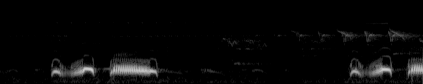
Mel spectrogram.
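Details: Tekukur (spotted dove) singing in the medium, loud 'Kuk 1' style with many fill notes. A two-part mellow coo, a brief hooked note then a sustained one, is repeated after a three-second pause while faint high chirps of other birds sound.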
